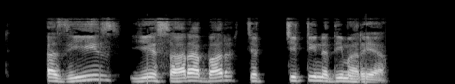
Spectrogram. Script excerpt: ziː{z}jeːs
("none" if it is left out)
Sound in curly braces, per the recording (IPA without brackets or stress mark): z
